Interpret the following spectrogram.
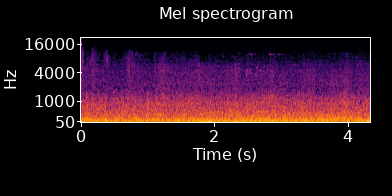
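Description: Steady low hum and rumble with no distinct events.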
